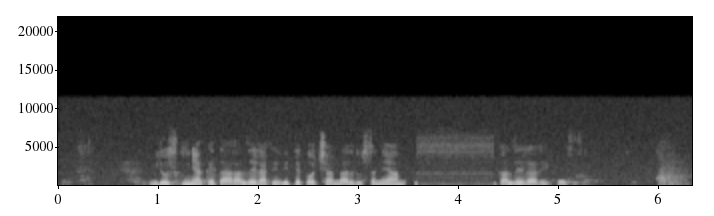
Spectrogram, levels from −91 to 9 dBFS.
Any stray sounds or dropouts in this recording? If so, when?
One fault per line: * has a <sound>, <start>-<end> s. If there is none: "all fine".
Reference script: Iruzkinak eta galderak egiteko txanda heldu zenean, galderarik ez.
all fine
